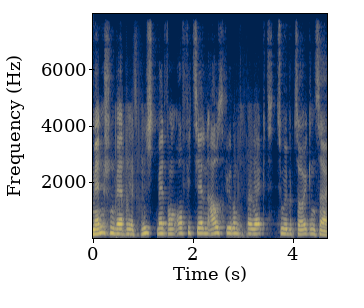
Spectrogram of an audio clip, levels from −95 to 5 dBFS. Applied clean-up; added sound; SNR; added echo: neural mask model DeepFilterNet 3.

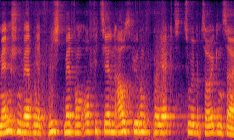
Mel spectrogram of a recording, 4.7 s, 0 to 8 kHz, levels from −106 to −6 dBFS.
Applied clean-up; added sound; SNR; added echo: neural separator model SepFormer DNS4.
